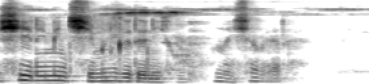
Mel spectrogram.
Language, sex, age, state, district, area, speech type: Bodo, male, 30-45, Assam, Kokrajhar, rural, spontaneous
